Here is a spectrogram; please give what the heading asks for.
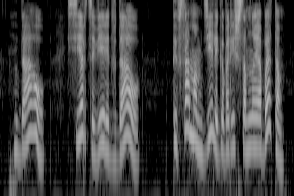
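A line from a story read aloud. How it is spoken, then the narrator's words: Laughing and crying at once. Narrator (Russian): смеясь и плача одновременно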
